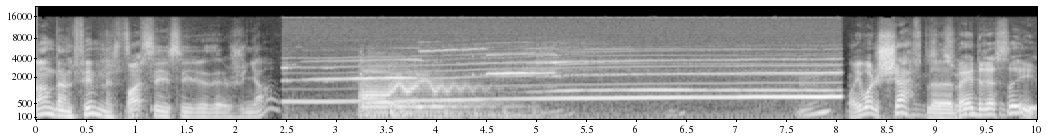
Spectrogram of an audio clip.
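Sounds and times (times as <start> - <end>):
comic tone gliding upward: 3.2 - 5.6.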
